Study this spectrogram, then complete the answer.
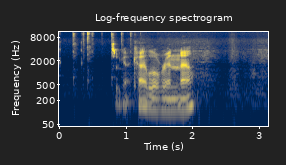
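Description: A young man speaks with animation close to a microphone.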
